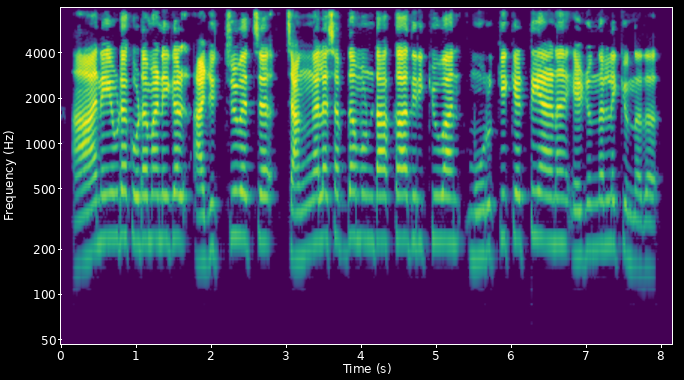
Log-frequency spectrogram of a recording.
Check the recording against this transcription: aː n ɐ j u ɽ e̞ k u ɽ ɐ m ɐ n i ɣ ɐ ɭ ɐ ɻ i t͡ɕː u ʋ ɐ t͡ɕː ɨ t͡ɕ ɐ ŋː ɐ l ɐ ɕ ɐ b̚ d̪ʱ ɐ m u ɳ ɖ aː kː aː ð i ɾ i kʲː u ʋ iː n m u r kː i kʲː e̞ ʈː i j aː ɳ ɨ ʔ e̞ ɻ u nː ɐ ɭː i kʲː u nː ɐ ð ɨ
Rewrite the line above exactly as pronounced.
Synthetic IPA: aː n ɐ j u ɽ e̞ k u ɽ ɐ m ɐ ɳ i ɣ ɐ ɭ ɐ ɻ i t͡ɕː u ʋ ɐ t͡ɕː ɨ t͡ɕ ɐ ŋː ɐ l ɐ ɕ ɐ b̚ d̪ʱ ɐ m u ɳ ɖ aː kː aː ð i ɾ i kʲː u ʋ aː n m u r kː i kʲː e̞ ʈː i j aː ɳ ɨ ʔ e̞ ɻ u nː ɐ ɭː i kʲː u nː ɐ ð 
